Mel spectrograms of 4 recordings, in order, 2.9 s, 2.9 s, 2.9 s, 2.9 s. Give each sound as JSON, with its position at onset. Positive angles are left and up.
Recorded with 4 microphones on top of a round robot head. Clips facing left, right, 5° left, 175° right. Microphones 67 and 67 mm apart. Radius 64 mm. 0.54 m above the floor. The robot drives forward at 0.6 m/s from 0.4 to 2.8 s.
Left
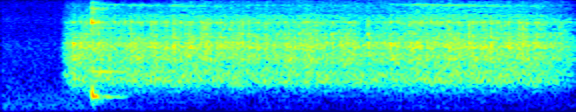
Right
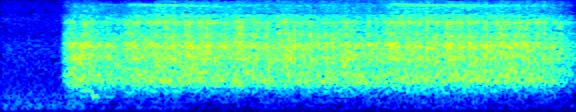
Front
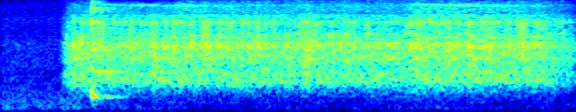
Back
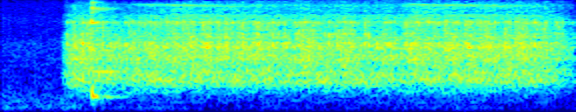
{"t": 0.5, "sound": "a cowbell", "azimuth_deg": 100}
